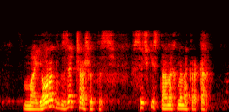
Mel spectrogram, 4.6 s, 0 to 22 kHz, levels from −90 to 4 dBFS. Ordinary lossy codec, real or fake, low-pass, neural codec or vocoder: AAC, 48 kbps; real; 7.2 kHz; none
